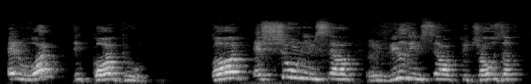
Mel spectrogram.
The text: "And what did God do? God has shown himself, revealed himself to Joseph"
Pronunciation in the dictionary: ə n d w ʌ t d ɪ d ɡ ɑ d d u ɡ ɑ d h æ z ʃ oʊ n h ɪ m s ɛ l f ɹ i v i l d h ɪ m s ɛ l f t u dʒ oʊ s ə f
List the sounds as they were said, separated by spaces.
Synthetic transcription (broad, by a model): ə n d w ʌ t d ɪ d ɡ ɑ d d u ɡ ɑ d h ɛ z ʃ oʊ n h ɪ m s ɛ l f ɹ i v i l d h ɪ m s ɛ l f t u dʒ oʊ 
